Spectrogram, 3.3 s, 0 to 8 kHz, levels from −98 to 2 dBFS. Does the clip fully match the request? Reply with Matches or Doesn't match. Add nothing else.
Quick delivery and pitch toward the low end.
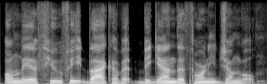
Doesn't match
